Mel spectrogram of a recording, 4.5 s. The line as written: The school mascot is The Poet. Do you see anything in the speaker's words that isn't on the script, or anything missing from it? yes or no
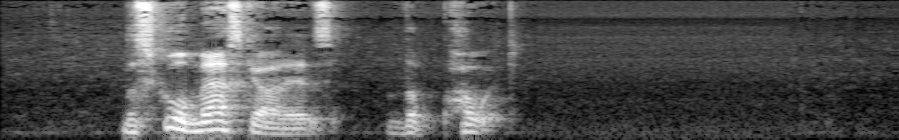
no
